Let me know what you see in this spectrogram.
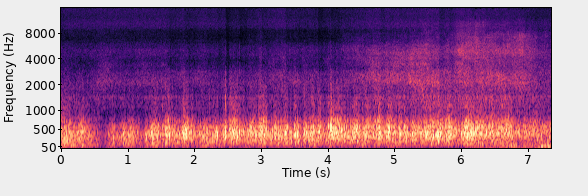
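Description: Wind rushing over the microphone with the rumble of an approaching train, and a higher hiss building up over the last couple of seconds as it nears.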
